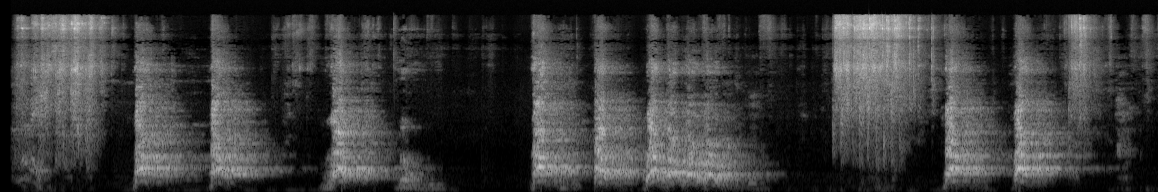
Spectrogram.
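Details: Rottweiler barking indoors: loud, deep barks in clustered bursts with short pauses between groups, mixed with people speaking nearby.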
